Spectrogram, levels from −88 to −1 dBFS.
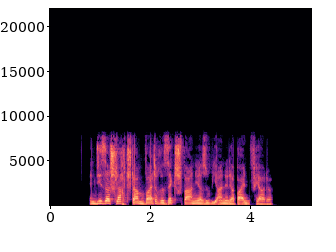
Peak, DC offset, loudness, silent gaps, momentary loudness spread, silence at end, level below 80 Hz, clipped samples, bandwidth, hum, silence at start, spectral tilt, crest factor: -2 dBFS; under 0.1%; -16 LUFS; none; 8 LU; 0.8 s; -52 dBFS; under 0.1%; 8.4 kHz; none; 0.8 s; -4 dB/octave; 16 dB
